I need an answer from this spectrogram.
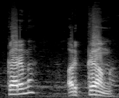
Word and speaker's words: कर्म: Next हमारा है कर्म और क्रम, दोनों में अंतर है। देखिए ध्यान से, प्रोनाउंसिएशन में हल्का हल्का, कर्म और एक क्रम।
